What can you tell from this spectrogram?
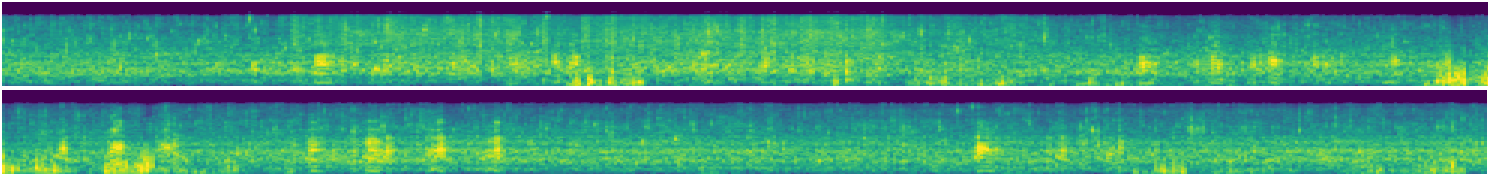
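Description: Steady trickle of water running into a small duck pond, with irregular small splashes as ducks bathe and dabble with their bills in the water.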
